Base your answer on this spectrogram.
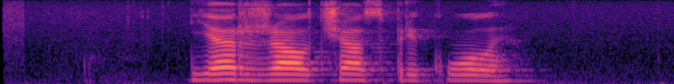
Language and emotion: Russian, neutral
